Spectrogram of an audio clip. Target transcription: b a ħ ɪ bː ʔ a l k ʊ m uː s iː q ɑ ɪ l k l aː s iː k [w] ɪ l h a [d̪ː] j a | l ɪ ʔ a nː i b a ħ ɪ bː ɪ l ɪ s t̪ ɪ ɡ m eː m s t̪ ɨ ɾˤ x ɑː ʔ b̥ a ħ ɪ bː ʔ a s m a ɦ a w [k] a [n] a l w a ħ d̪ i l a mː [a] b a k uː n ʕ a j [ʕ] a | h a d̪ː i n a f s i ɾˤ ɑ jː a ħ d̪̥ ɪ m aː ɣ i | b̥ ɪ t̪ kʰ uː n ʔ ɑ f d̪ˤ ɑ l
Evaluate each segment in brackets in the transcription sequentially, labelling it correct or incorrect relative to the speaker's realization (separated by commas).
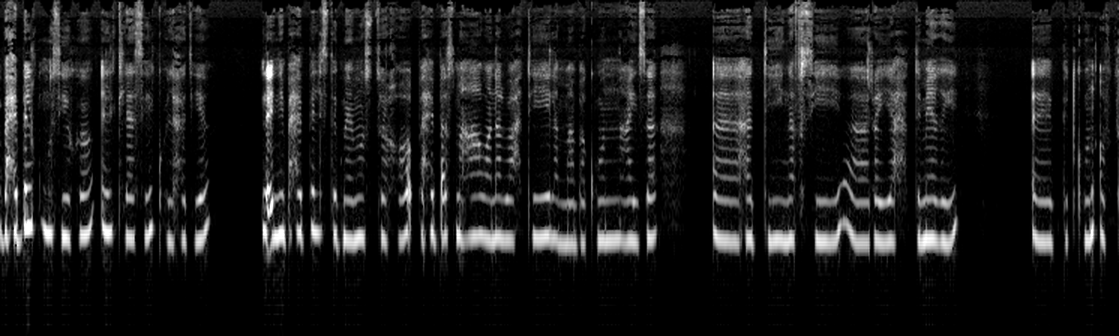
correct, incorrect, incorrect, correct, correct, incorrect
